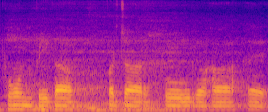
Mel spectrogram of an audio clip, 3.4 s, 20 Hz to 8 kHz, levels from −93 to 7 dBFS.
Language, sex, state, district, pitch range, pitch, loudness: Hindi, male, Rajasthan, Jaipur, 95-100 Hz, 100 Hz, -17 LUFS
